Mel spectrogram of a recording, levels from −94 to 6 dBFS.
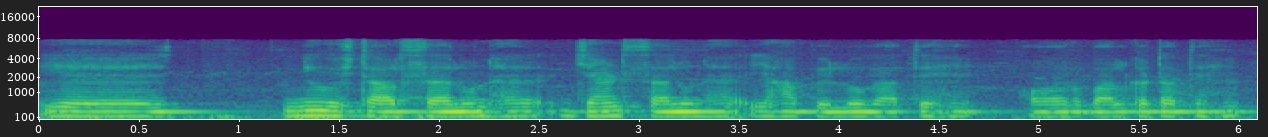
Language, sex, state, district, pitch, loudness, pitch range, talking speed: Hindi, male, Bihar, Saran, 125 Hz, -16 LUFS, 125-130 Hz, 165 wpm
